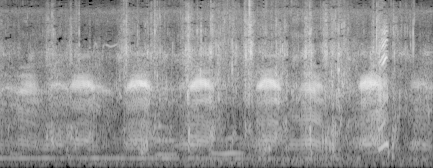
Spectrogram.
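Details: Many frogs calling together in a field, with loud croaks standing out roughly every half second over a constant buzzing chorus; nasal, harmonic notes and a faint low hum beneath.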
